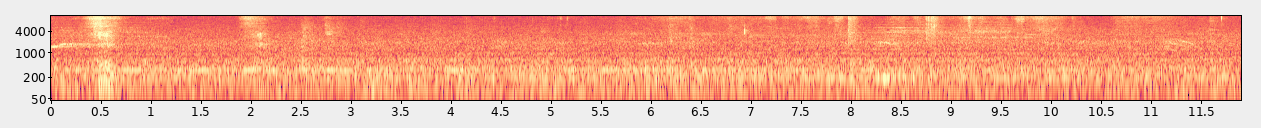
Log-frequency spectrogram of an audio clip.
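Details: Steady low rumble and hiss like a vehicle or train interior, with a few sharp clicks and knocks and no clear animal calls.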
